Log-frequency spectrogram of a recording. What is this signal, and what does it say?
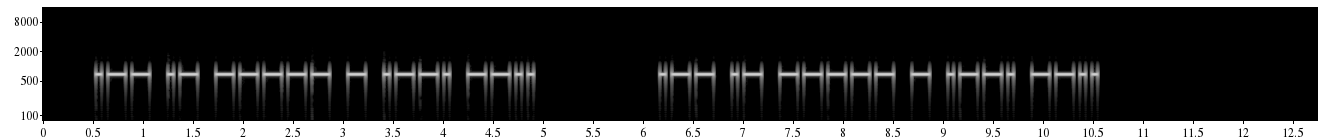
Morse code, heard as a keyed tone, about 21 wpm, 700 Hz. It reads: WA0TPZ WA0TPZ
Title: USA Call Signs - 6 Characters - Repeated 2x - 20wpm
